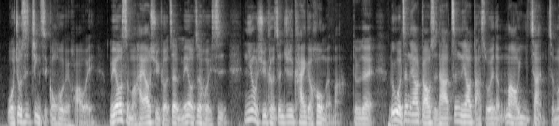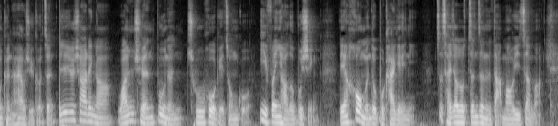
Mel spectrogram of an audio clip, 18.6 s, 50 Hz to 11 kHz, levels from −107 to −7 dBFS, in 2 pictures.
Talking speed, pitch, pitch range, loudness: 350 characters per minute, 110 Hz, 95-125 Hz, -27 LUFS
